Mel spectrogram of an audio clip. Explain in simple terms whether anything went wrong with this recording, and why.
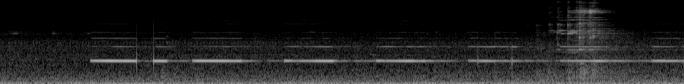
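Two spots sound jumbled, at 1.37 to 1.71 s and 4.78 to 5.12 s. These are chunks out of order: a slice of about 0.17 s arrived one chunk late and played after the piece meant to follow it. Nothing's missing, just shuffled, with three hard joins each time.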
